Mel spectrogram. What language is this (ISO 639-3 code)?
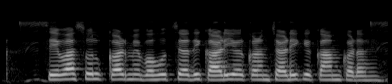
mag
